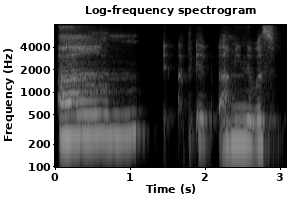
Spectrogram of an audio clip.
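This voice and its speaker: A woman's voice: a little high, fairly even intonation, takes it slowly, warm tone. A woman giving reflective interview answers as a curator, hesitant and searching for words. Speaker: curator and art space director, guest.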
